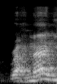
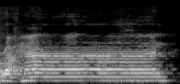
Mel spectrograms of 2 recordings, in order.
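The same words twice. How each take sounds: First: The long vowel is held briefly. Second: The long vowel is stretched out far.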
